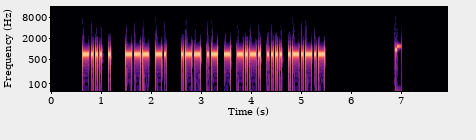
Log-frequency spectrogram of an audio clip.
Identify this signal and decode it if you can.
Morse code, heard as a keyed tone, about 28 wpm, 700 Hz. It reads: BE ON WATCH.
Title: Sentences from Top 1000 Words - Review Part 1 - 28wpm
